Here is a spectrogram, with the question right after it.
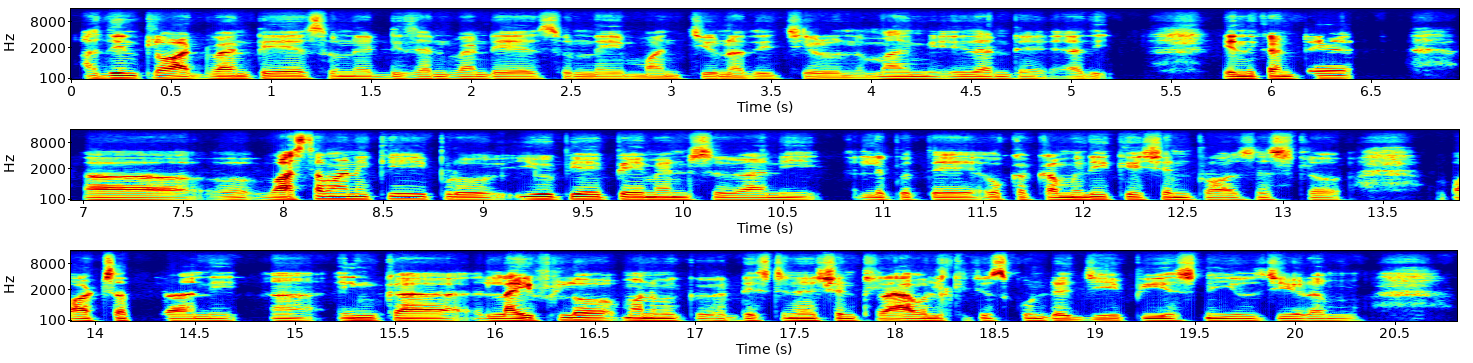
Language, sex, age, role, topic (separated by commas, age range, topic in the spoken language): Telugu, male, 40-44, guest, స్మార్ట్‌ఫోన్ వాడకం వల్ల మీ రోజువారీ జీవితం ఎలా మారిందో చెప్పగలరా?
